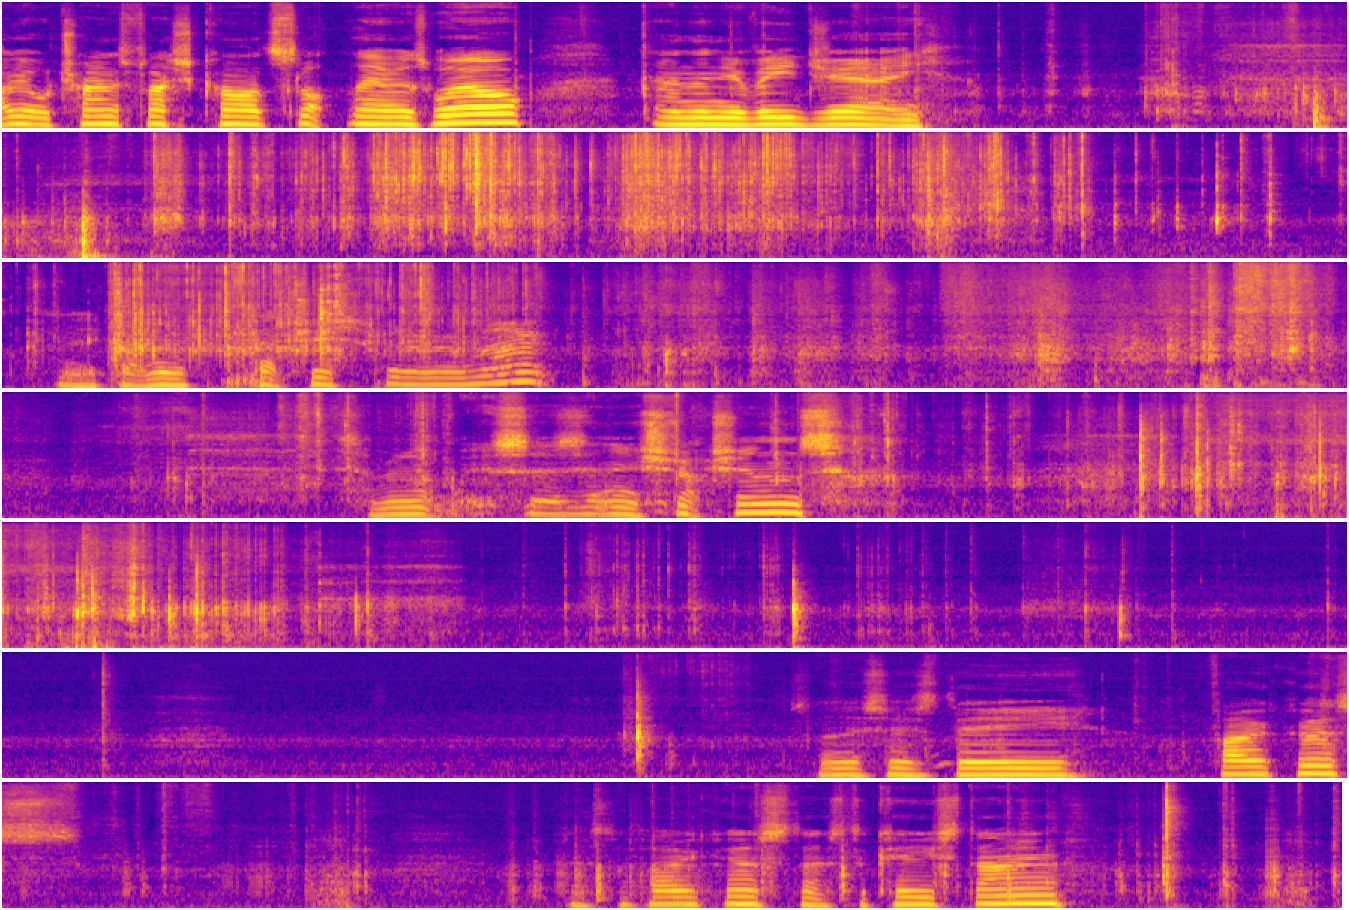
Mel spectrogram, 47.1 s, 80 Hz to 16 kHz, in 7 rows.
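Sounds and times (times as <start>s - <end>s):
plastic bag crinkling: 5.7s - 20.1s, 21.1s - 28.9s, 29.7s - 32.6s
sharp paper crackle: 7.0s - 20.1s, 21.6s - 28.8s, 29.7s - 32.6s.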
